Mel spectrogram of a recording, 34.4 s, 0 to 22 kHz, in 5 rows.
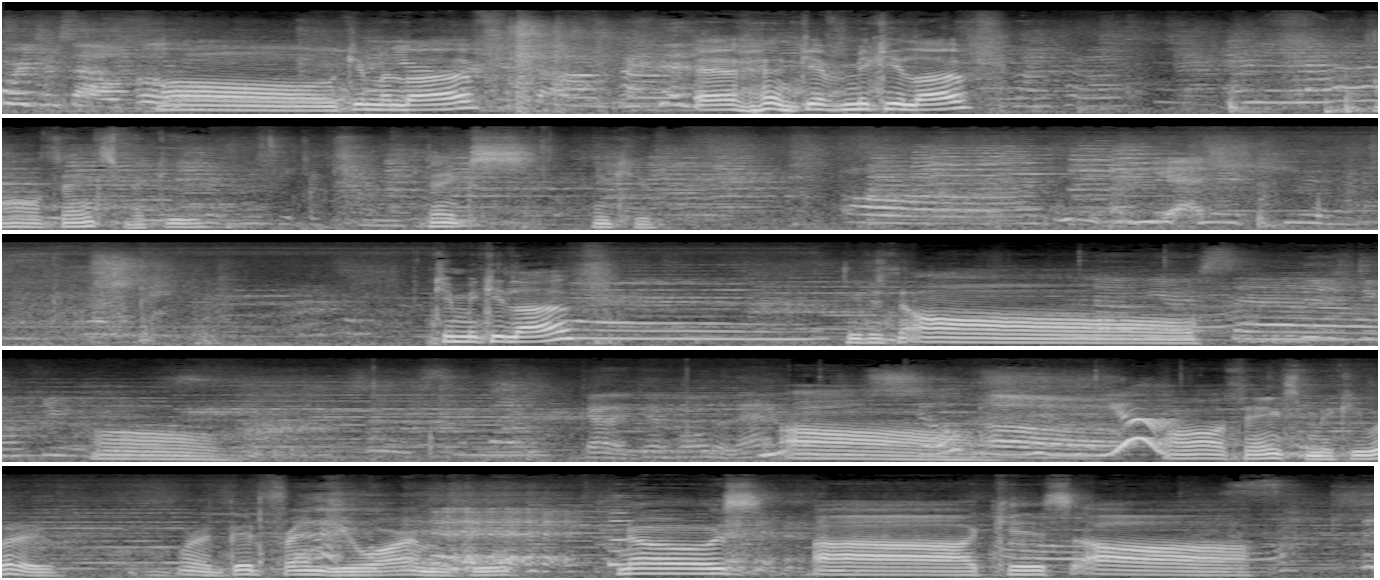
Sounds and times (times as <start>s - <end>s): Music: 0.0s - 34.3s.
